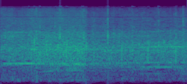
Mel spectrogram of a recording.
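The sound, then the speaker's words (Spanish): An audience at a state congress applauds steadily after a vote approving a pension fund, many hands clapping in a dense, continuous crackle that stays fairly loud throughout, with no voices standing out. “Un aplauso a todos ustedes.”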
